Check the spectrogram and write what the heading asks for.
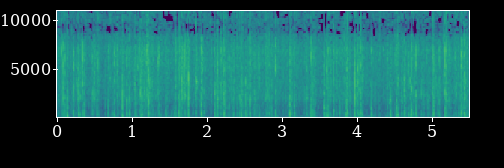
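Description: Heavy rain pelting a tarp shelter overhead: a dense, irregular patter of drops striking the fabric over a steady hiss.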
